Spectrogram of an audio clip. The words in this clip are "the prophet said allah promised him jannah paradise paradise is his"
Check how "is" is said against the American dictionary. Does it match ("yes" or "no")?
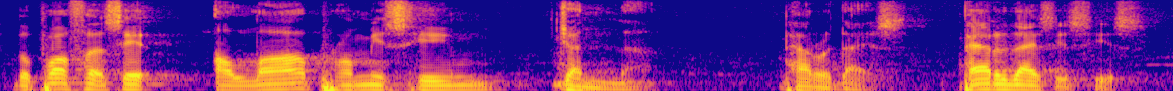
no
